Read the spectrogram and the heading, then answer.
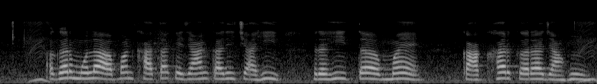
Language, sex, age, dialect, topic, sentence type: Chhattisgarhi, male, 25-30, Western/Budati/Khatahi, banking, question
